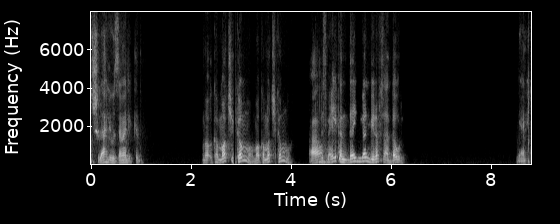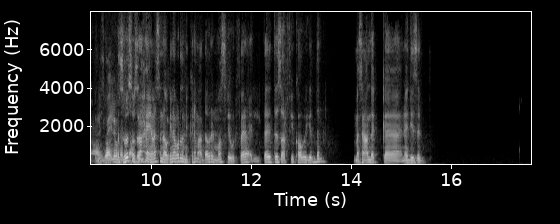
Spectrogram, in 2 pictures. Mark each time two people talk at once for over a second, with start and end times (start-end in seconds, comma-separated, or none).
8.9-10.7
